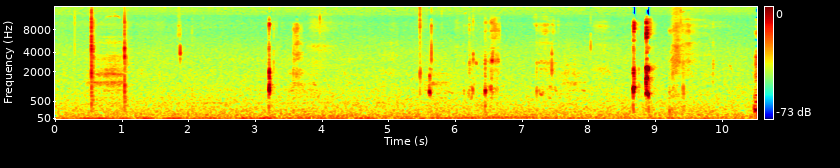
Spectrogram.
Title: hiccups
